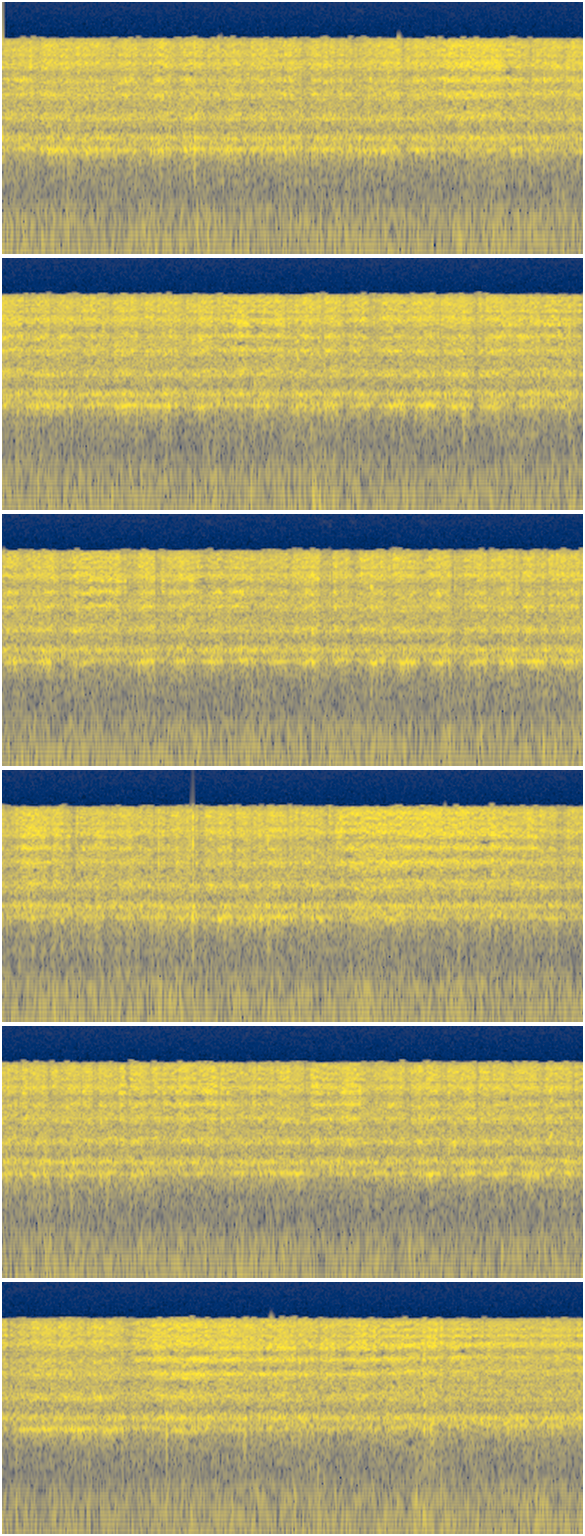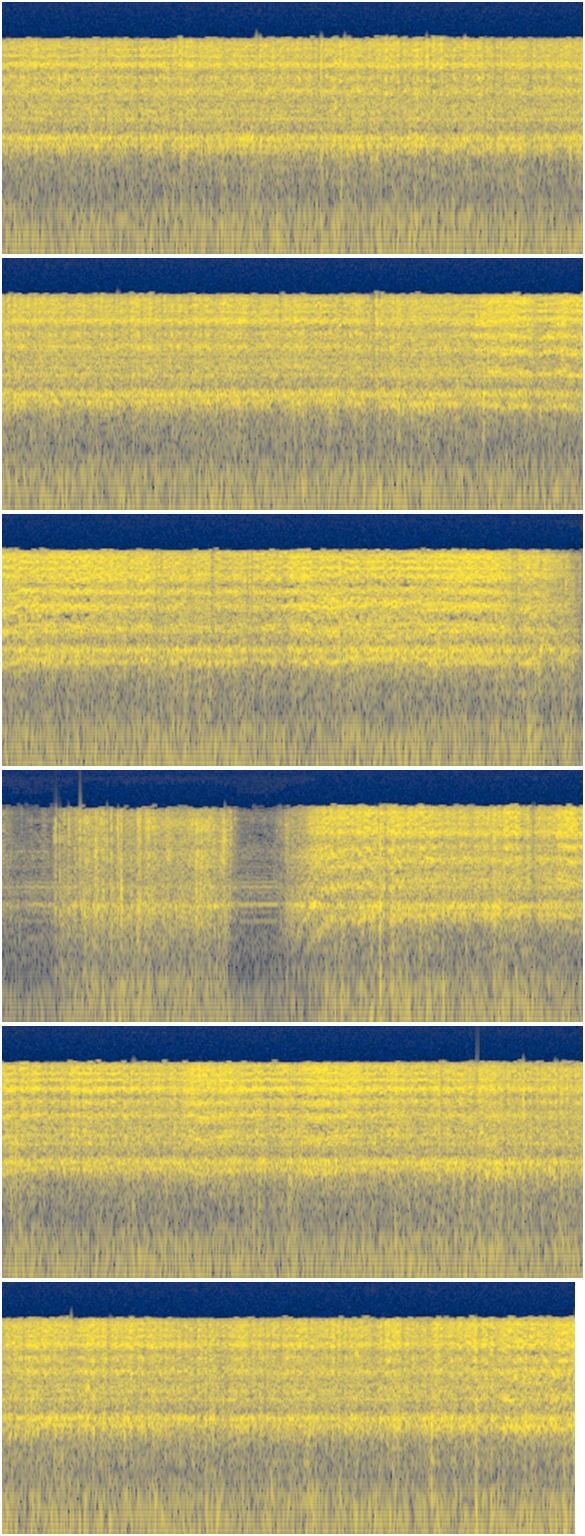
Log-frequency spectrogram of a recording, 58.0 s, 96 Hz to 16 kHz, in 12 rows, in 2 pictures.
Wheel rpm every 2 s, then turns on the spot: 220, 220, 220, 220, 220, 220, 220, 220, 210, 220, 220, 220, 220, 220, 230, 230, 230, 230, 230, 210, 210, 150, 40, 190, 230, 230, 230, 240, 230.
none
